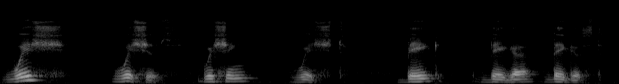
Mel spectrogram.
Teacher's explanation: in every case the stress is on the first syllable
